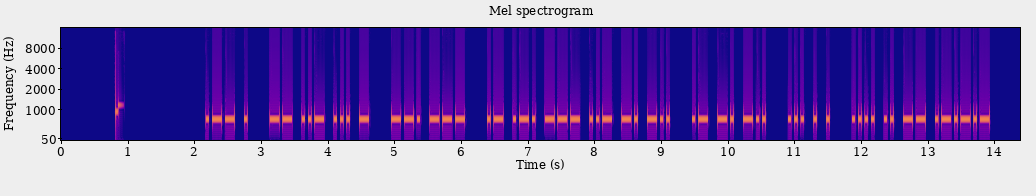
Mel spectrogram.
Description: Morse code, heard as a keyed tone, about 25 wpm, 700 Hz. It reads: WE MUST GO AROUND AND SEE HIM.
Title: Sentences from Top 1000 Words - Review Part 3 - 25wpm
